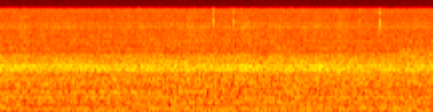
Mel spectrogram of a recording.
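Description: Steady background hum with hiss and a thin, steady high whine, unchanging throughout, with no distinct events.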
